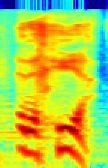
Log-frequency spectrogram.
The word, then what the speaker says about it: Energia: I mean, Zach was on the podcast a while back and he knows a bit of Spanish and he said that's how he's pronounced it. Energia.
